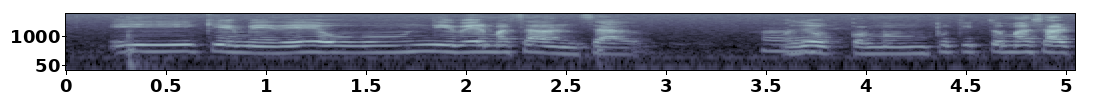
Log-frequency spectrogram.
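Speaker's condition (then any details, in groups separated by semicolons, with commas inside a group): Down syndrome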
